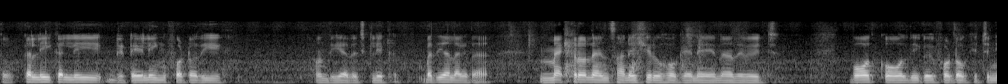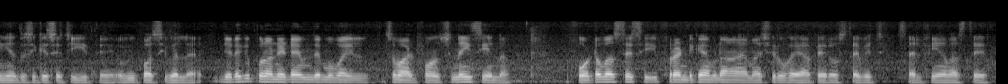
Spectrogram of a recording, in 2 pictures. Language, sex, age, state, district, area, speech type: Punjabi, male, 30-45, Punjab, Kapurthala, urban, spontaneous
